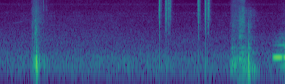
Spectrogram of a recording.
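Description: Short game clicks and taps sound as pieces are chosen.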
